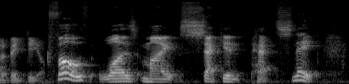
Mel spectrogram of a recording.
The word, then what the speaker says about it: Kvothe: main character's name is Kvothe. It's pronounced kind of like Quoth, like Quoth the Raven, but with a V kind of wedged in there.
